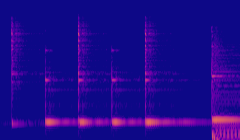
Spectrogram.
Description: There is no code.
